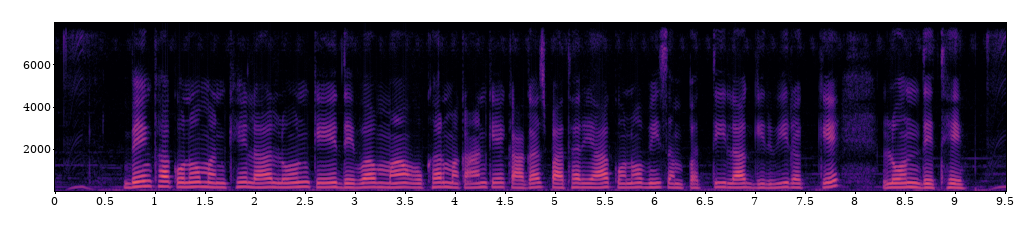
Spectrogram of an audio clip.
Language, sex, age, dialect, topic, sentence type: Chhattisgarhi, female, 31-35, Western/Budati/Khatahi, banking, statement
